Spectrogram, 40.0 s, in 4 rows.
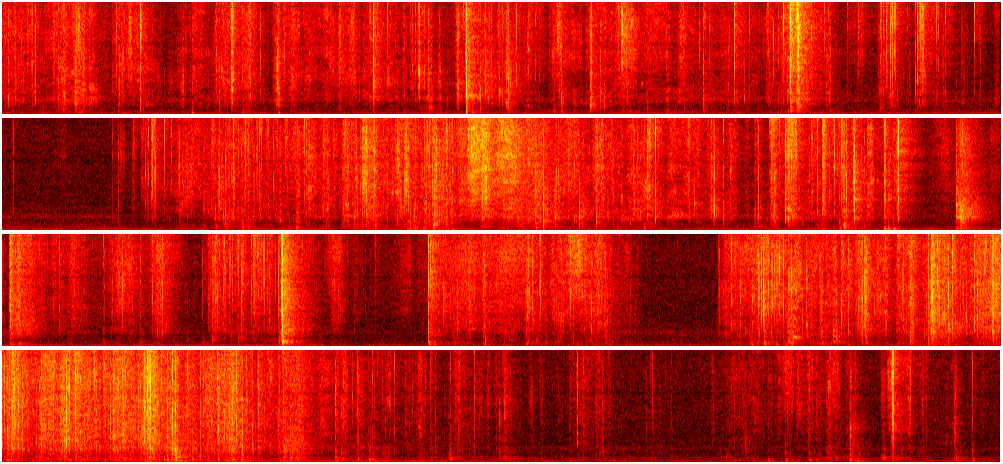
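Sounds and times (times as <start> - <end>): plastic packaging crinkling: 0.0 - 10.1, 11.1 - 19.0, 20.4 - 23.3, 27.2 - 36.1.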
